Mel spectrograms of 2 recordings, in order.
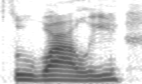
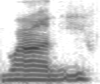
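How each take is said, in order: First: The last syllable starts with an l sound. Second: The last syllable starts with an n sound. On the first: The speaker calls it right. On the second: The speaker calls it wrong.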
